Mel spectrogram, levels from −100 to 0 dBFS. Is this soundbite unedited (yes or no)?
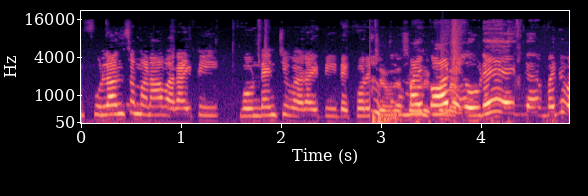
no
